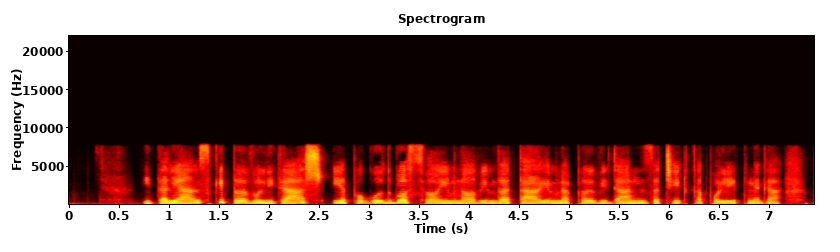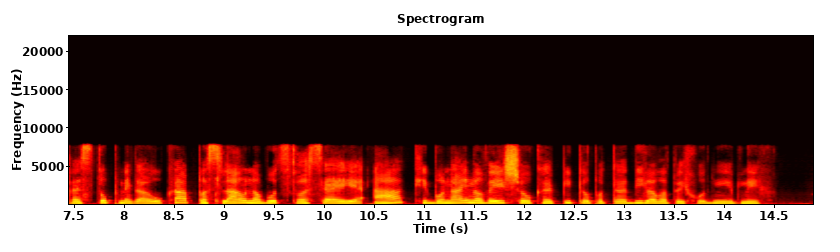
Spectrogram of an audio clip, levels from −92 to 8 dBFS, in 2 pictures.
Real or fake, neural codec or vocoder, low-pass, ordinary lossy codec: fake; codec, 16 kHz, 2 kbps, X-Codec, HuBERT features, trained on general audio; none; none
